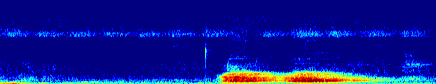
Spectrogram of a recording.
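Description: A small dog barking, a short double bark about a second in.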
